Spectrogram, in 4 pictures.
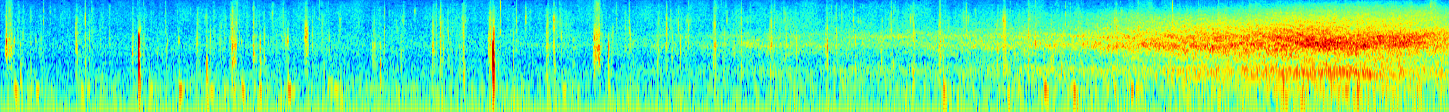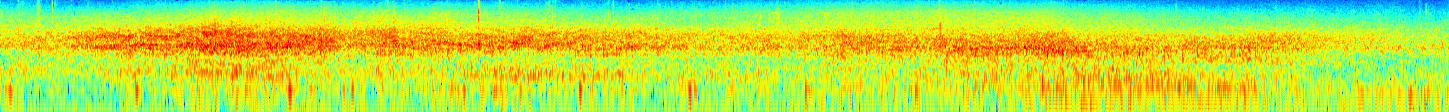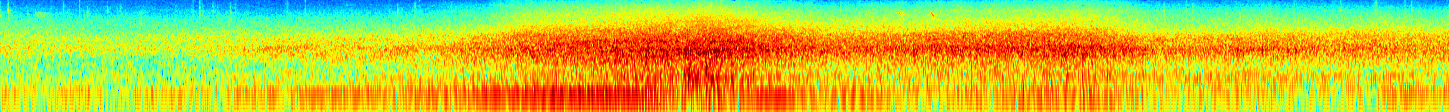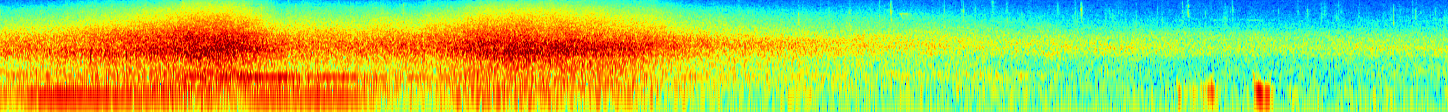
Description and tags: Wet footsteps microphone pointed at feet, wet car bys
